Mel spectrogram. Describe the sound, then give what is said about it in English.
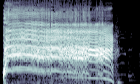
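A human voice imitates screaming goats in one long, loud, strained cry with a harsh, buzzy tone. The pitch drops sharply at the end before it cuts off. “There were two goats in the movie, and they screamed, and they sounded like this.”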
